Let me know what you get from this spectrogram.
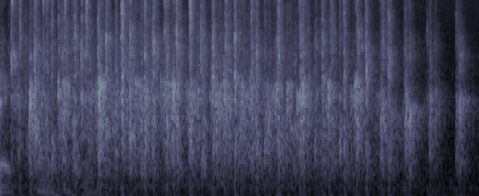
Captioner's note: applause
